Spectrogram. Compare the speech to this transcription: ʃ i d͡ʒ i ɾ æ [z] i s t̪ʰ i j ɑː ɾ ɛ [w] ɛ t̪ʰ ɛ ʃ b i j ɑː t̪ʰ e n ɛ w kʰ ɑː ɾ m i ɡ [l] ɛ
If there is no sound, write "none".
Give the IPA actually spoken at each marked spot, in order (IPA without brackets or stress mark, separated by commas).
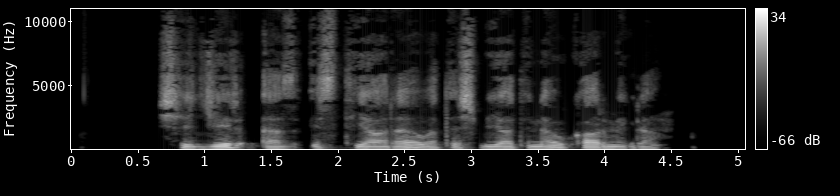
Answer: z, w, ɾ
